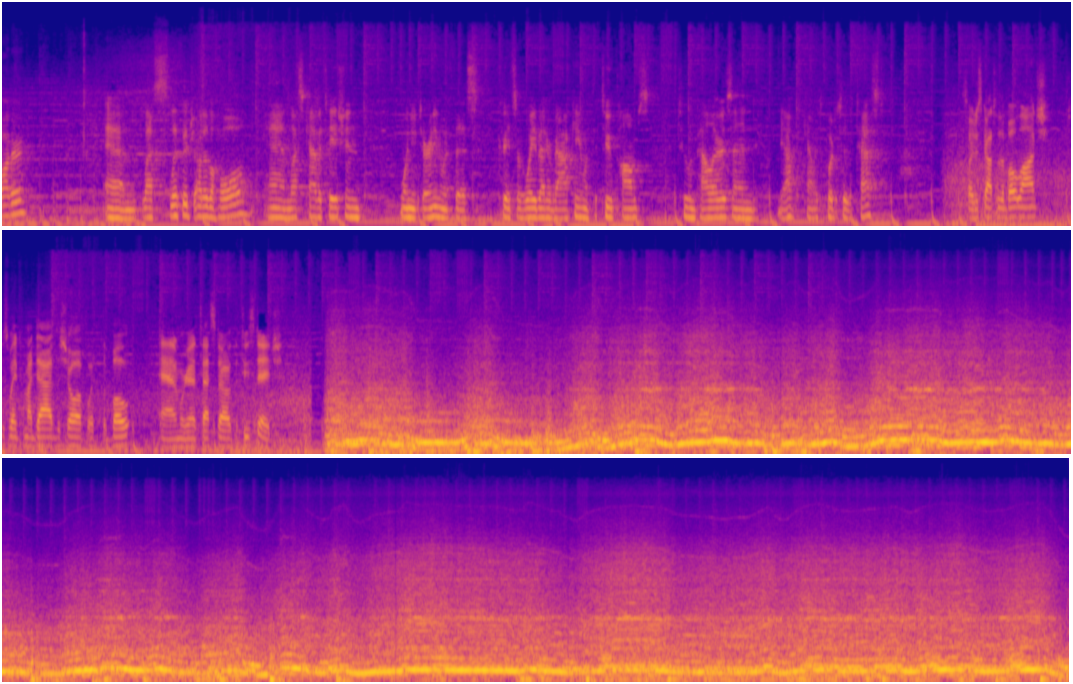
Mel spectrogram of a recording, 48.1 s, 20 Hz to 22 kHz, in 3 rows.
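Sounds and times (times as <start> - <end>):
jet boat engine revving: 14.2 - 48.0.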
